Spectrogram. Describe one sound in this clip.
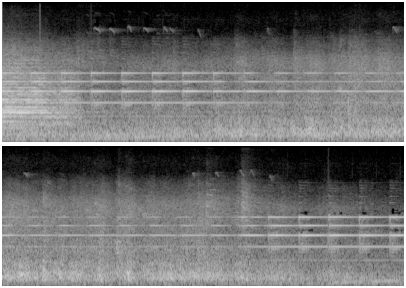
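Train wheels clack rhythmically over rail joints.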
